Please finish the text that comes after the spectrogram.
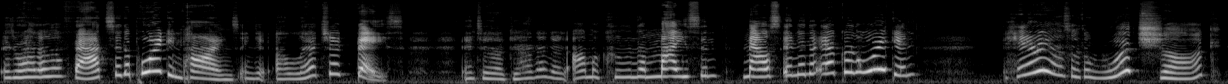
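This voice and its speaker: A woman reading a storybook aloud in a halting, stumbling way, often muddling her words. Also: very high-pitched, very animated, fairly bright tone.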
